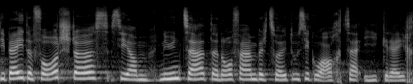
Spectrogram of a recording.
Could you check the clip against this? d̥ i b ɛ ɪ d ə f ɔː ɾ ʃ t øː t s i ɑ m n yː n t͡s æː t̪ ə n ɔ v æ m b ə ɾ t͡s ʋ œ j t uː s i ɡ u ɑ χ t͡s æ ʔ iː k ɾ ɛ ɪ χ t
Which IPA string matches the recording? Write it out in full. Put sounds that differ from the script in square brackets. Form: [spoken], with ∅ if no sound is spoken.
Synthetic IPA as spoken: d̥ i b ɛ ɪ d ə f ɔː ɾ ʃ t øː [s] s i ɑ m n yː n t͡s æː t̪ ə n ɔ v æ m b ə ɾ t͡s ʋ œ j t uː s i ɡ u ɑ χ t͡s æ ʔ iː k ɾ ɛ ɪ χ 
